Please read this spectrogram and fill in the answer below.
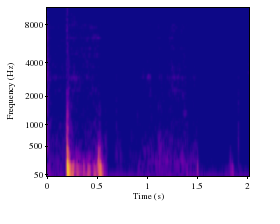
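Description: Two dull taps about a third of a second apart, like a stylus striking a tablet screen while handwriting, with a faint third tap later.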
